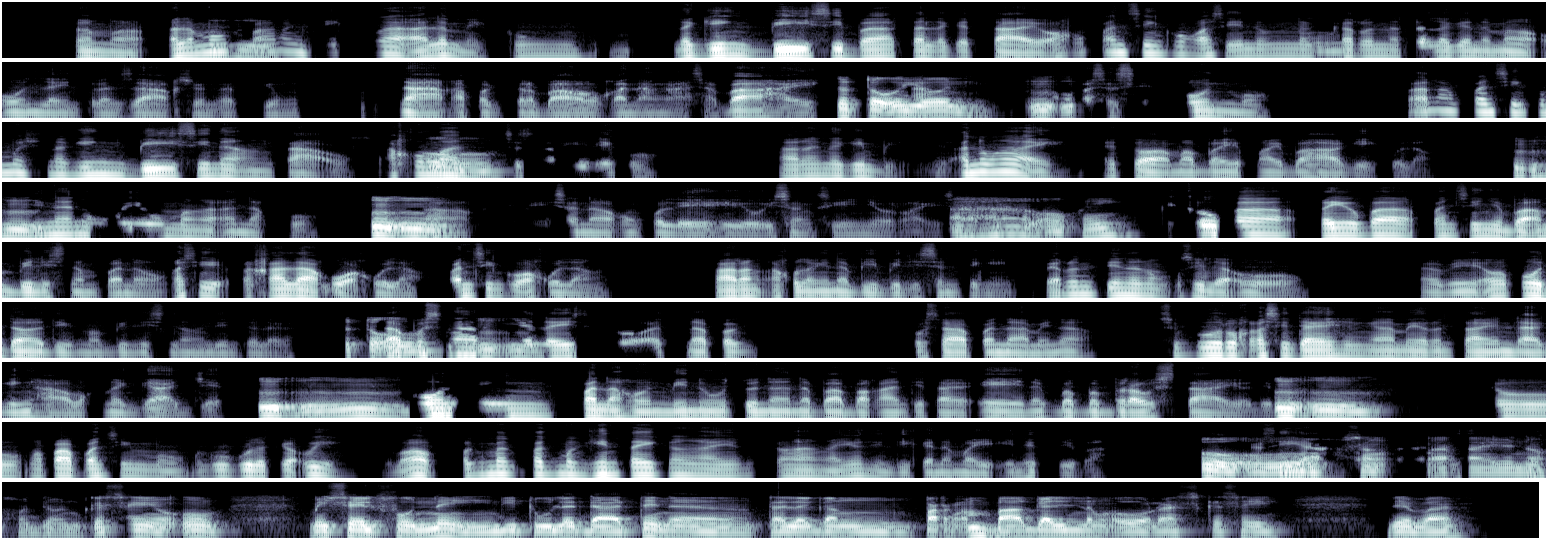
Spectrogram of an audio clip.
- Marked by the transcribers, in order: none
- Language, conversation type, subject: Filipino, unstructured, Paano mo gagamitin ang teknolohiya para mapadali ang buhay mo?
